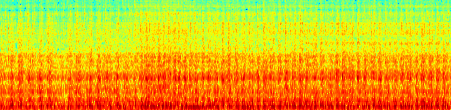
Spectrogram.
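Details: Hero Honda motorcycle engine idling with a deep, uneven rumbling knock underneath, from a worn crankshaft bearing.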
